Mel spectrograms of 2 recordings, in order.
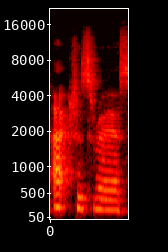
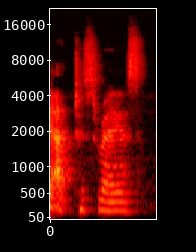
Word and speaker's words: actus reus: Raya is spelled m-e-n-s new word Rea and actress Reyes is spelled actus new word r-e-u-s okay so UK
